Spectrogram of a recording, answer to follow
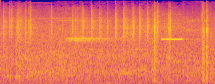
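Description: Loaded airport luggage cart rolling over brick pavers, its wheels rattling and clicking over the joints, over busy curbside noise. Two steady high-pitched tones sound over it: one lasting about a second from the middle, a shorter one near the end.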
